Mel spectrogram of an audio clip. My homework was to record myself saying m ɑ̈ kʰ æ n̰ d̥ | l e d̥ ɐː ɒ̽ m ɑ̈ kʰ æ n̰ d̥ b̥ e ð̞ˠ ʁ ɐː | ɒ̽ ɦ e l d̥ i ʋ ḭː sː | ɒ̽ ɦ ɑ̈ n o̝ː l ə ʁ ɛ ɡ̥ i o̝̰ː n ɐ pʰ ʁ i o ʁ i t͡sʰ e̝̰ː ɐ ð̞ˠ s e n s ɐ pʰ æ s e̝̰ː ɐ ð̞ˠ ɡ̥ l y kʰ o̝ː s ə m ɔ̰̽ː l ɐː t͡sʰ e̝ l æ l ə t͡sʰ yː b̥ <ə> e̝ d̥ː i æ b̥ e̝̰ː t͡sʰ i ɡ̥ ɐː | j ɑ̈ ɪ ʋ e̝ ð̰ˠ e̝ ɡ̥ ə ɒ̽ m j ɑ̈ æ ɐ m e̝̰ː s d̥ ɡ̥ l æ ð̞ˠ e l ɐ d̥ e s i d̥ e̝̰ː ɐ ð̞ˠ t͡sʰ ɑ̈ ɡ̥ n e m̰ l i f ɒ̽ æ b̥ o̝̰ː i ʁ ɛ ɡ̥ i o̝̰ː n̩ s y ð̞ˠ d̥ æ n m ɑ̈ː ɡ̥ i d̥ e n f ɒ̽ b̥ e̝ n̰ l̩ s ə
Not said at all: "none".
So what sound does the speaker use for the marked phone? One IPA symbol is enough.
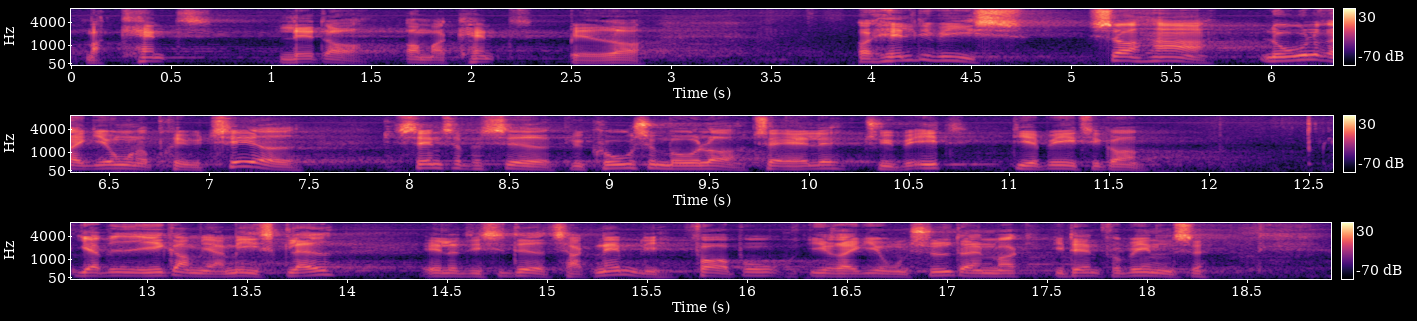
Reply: ə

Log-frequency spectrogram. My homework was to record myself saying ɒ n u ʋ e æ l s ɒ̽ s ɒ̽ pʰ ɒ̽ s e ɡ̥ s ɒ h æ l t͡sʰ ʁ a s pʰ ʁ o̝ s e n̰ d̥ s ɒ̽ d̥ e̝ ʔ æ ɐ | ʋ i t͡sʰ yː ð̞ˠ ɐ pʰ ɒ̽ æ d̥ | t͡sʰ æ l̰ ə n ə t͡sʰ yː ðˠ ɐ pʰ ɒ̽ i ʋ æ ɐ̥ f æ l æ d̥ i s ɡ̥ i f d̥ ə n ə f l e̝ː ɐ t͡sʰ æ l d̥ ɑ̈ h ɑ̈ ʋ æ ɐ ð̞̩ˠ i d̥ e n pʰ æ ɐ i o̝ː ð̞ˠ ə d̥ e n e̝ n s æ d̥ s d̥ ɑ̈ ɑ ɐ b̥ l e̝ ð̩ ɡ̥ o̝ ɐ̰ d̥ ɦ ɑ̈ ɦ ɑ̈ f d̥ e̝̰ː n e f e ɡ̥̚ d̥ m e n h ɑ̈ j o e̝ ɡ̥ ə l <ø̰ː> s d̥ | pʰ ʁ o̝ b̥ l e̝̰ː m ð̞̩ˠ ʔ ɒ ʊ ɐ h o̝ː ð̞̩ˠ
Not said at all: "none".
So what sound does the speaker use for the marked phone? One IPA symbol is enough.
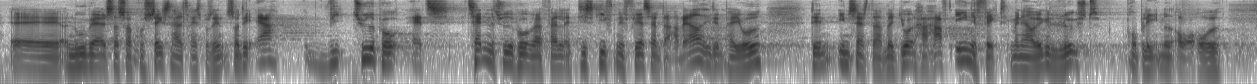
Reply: ø̰ː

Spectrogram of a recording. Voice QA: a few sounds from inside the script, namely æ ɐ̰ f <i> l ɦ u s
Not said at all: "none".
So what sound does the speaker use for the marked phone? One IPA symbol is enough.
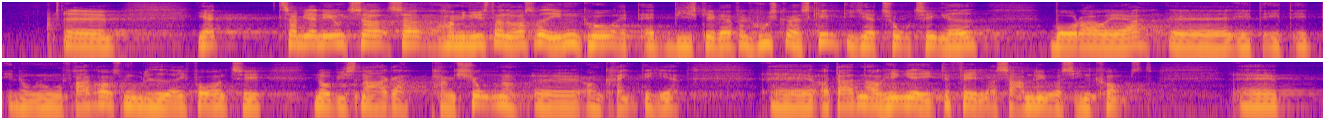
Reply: æ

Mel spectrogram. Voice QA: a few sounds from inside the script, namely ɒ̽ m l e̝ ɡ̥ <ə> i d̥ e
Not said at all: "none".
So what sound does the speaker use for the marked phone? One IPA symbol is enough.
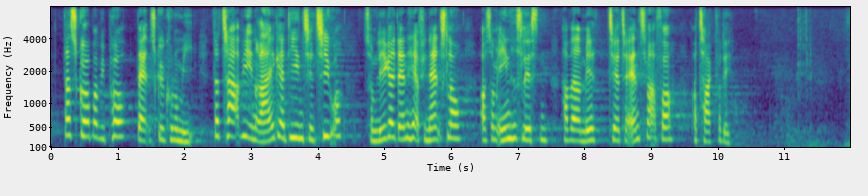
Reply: ɐ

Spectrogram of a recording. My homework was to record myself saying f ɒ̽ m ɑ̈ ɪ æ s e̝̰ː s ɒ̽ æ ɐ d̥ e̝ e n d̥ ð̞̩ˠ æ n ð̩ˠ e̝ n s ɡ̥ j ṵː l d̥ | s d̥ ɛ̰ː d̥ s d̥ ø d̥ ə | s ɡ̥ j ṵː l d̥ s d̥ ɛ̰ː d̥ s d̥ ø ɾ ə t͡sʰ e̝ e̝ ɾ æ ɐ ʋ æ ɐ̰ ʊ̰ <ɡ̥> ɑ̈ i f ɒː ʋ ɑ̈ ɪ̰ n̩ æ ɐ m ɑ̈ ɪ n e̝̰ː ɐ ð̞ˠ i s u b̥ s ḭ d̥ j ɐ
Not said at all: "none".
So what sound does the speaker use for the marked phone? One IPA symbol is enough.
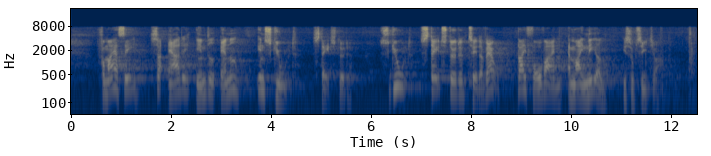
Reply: d̥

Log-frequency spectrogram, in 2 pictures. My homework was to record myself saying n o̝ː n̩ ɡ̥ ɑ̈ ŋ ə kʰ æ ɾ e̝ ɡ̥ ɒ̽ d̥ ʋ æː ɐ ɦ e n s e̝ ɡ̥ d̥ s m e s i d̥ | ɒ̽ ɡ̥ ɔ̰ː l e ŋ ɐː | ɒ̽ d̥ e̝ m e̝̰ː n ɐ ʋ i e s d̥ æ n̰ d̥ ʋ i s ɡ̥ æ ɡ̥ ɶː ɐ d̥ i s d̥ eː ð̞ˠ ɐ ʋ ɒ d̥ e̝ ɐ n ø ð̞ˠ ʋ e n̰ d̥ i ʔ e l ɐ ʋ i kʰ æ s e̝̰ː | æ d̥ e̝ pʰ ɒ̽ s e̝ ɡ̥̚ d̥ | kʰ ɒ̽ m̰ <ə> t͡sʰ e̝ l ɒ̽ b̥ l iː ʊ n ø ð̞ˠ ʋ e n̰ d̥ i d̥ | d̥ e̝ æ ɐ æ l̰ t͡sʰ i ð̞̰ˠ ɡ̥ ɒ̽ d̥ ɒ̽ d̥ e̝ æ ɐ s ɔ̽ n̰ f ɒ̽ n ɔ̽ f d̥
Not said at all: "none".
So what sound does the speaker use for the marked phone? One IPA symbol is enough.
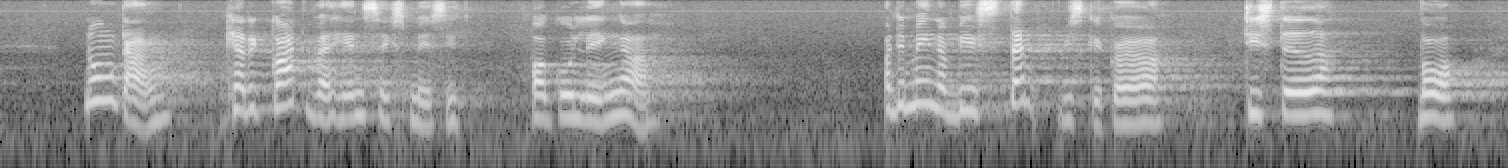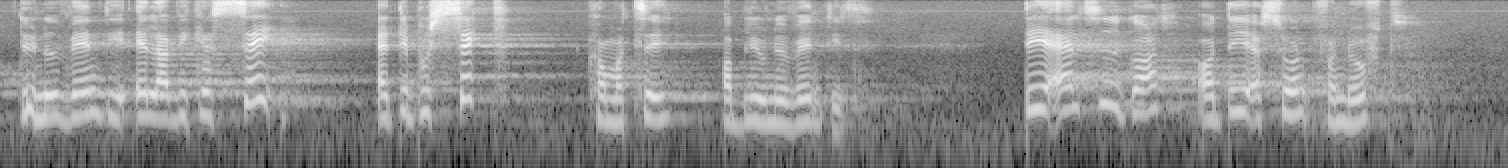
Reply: ɐ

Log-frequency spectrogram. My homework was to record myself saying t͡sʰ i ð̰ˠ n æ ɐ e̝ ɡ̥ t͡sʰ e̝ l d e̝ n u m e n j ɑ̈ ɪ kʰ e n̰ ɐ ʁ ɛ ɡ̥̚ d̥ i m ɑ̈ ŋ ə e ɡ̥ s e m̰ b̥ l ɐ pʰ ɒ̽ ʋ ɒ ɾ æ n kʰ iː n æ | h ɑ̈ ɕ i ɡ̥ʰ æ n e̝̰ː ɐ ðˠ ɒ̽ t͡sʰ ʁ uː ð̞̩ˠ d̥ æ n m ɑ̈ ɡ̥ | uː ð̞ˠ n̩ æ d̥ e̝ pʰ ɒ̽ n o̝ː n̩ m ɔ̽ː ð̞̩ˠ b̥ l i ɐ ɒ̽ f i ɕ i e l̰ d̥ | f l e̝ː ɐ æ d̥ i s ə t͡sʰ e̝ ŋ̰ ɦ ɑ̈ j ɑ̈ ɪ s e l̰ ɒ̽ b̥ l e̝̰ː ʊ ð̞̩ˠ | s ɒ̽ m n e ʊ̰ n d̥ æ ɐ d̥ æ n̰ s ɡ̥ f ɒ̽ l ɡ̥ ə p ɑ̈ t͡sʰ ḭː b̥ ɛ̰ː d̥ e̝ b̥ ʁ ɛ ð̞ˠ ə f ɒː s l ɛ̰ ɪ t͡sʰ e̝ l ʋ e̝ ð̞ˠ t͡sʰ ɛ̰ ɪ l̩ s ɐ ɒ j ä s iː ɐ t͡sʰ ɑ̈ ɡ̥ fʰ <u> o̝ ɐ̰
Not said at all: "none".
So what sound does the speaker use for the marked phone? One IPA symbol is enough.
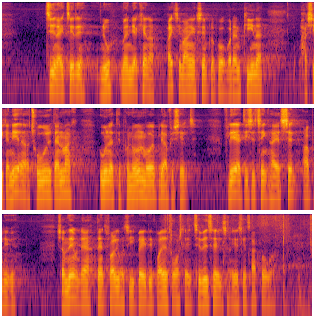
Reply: ɒ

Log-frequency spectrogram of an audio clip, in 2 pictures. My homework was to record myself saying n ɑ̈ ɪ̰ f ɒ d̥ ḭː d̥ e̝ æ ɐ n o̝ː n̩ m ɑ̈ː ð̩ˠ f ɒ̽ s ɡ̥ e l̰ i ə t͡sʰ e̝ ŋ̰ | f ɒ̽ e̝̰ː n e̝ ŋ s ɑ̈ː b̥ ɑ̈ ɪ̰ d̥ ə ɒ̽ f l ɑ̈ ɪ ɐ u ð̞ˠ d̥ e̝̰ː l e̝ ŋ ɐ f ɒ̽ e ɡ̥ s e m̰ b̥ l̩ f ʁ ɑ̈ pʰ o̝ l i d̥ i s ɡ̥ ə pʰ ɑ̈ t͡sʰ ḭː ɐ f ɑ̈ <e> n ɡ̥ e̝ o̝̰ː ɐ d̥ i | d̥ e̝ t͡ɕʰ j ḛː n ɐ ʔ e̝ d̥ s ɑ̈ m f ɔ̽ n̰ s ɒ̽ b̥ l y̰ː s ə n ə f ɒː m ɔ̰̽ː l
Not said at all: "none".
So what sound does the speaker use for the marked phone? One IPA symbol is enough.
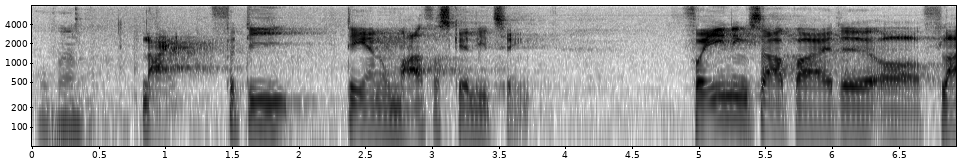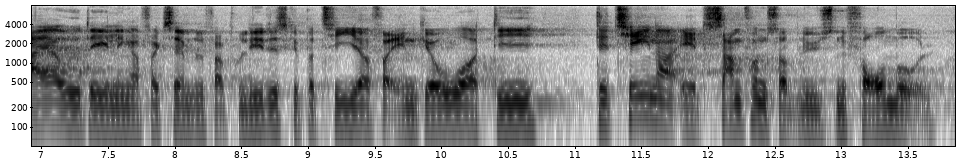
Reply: e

